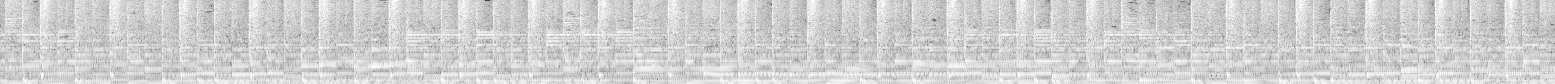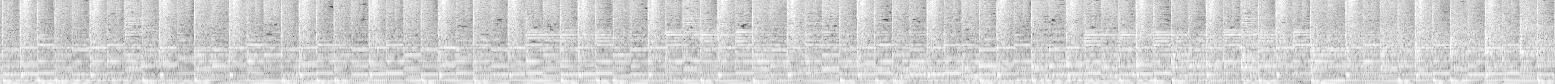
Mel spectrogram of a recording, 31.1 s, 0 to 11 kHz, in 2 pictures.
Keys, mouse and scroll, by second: 7.6-8.1 scroll up 1, 8.1 KP_7, 8.7-10.0 scroll up 3, 10.0 Tab, 10.3-11.1 scroll up 2, 11.3 click, 11.8 scroll up 2, 12.2-13.2 shift+middle drag, 14.3 shift+a, 17.2-21.1 drag, 22.5 click, 24.1-25.7 drag, 26.6-28.7 drag, 29.6-31.1 drag.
